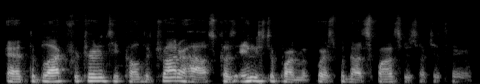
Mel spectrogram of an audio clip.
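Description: An older man from Hawaii telling stories about fellow poets in a relaxed conversation, with frequent fillers and restarts. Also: medium pitch, fast, husky. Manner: rambling, many fillers and restarts, warm anecdotes. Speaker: poet and guest. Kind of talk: reflective storytelling conversation.

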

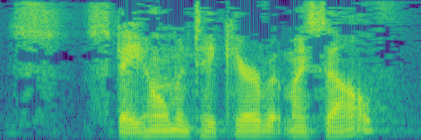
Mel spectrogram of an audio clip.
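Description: A man's voice: fairly low pitch, level tone, a little fast, a little mellow, slightly rough, in a large hall, pitched above the performer's own voice. A man voicing a naive, earnest teenage girl from an educational film, with wide-eyed stiffness. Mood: timid.

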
